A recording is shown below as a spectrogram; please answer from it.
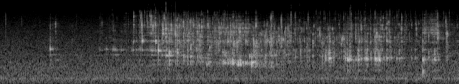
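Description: Beef stock poured into a pot of rice for dirty rice, faint dripping at first, then a steady trickling splash of liquid that swells and ripples for a few seconds, with no talking.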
